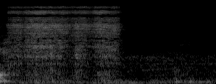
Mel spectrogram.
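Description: Aerosol root spray hissing in one burst of a little over a second, then stopping.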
